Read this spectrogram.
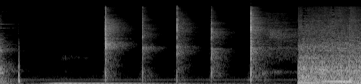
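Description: A man claps his hands several times.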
